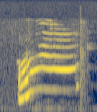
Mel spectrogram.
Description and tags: A 'meow' sound from my kitty Luna. Recorded with my microphone.
rawr, meow, cat, kitty, luna, sound, purr, fx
